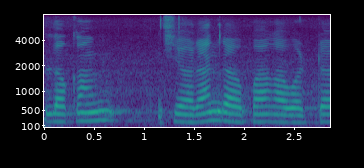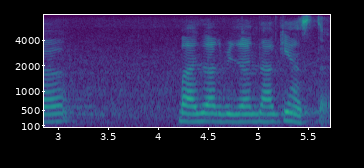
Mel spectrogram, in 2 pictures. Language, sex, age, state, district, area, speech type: Goan Konkani, female, 45-60, Goa, Quepem, rural, spontaneous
